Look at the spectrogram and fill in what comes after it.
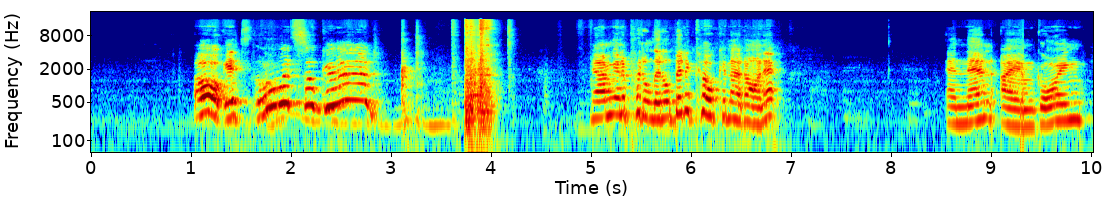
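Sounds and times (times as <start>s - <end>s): dishware clattering: 3.7s - 4.2s.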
